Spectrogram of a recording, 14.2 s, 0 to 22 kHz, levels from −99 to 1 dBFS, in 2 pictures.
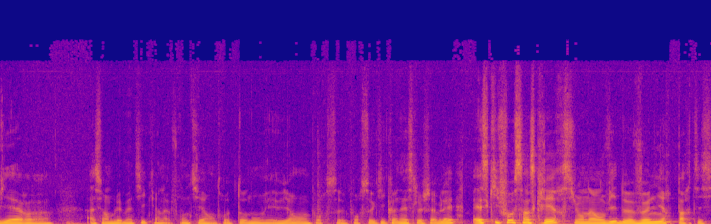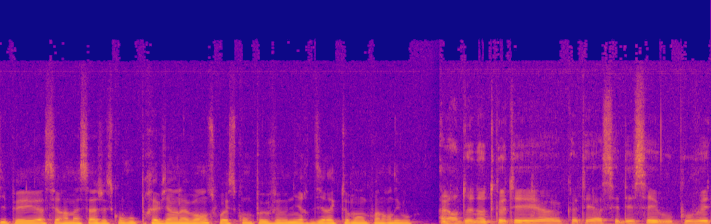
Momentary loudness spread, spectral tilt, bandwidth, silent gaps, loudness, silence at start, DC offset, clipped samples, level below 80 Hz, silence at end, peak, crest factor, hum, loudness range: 10 LU; -7 dB/octave; 16 kHz; none; -22 LUFS; 0 s; 0.1%; under 0.1%; -48 dBFS; 0 s; -4 dBFS; 16 dB; none; 6 LU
